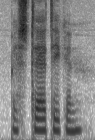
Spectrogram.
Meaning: to confirm, to corroborate
- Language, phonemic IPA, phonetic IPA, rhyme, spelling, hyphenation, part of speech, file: German, /bəˈʃtɛːtɪɡən/, [bəˈʃtɛːtɪɡŋ̍], -ɛːtɪɡən, bestätigen, be‧stä‧ti‧gen, verb, De-bestätigen.ogg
